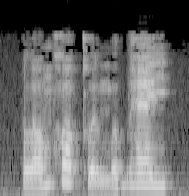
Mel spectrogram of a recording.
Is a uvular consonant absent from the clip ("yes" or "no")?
yes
